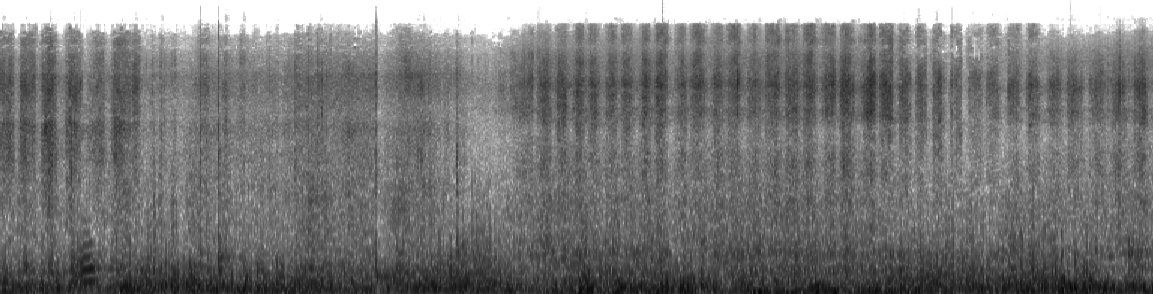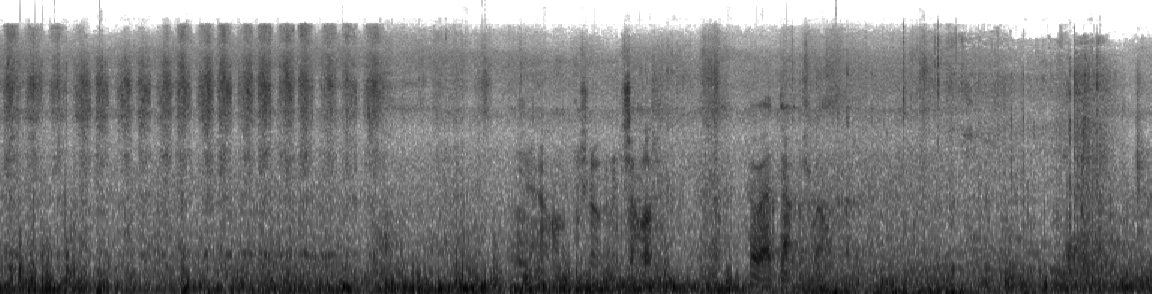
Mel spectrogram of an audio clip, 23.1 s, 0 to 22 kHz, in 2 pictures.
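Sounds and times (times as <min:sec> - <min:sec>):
rhythmic rasping scrape: 0:00.0 - 0:03.2, 0:05.0 - 0:15.6
wind buffeting microphone: 0:00.0 - 0:23.0.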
